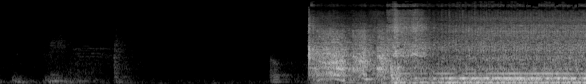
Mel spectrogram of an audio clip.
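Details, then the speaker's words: Car restarted after 20 years off the road, possibly flooded: cranks and catches, then runs lumpy and uneven as if on only two cylinders; plugs to be changed, cause unconfirmed. "hey wow sounded like it was running on two but yes but yeah that one doesn't go right down"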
